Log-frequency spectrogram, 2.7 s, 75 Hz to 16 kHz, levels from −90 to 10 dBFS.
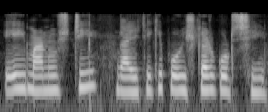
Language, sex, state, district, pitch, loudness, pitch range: Bengali, female, West Bengal, Alipurduar, 215 Hz, -17 LUFS, 210-225 Hz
